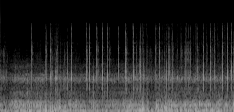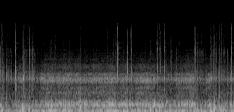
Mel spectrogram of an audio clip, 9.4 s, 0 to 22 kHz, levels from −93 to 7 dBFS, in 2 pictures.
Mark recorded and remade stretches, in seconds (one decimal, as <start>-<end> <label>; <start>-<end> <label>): 0.0-6.4 remade; 6.4-7.3 recorded; 7.3-9.4 remade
